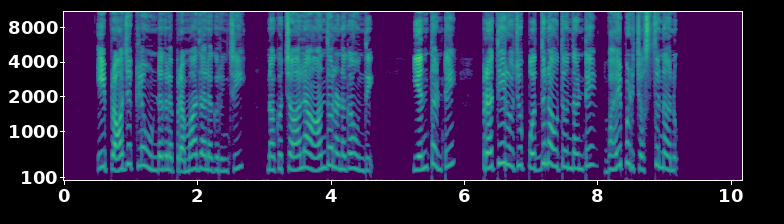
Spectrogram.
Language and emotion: Telugu, fearful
